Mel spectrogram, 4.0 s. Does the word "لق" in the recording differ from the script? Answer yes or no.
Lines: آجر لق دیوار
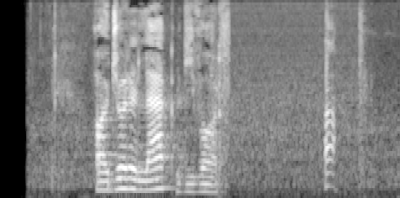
no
